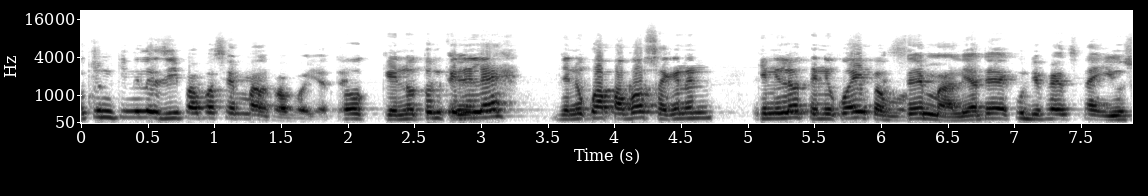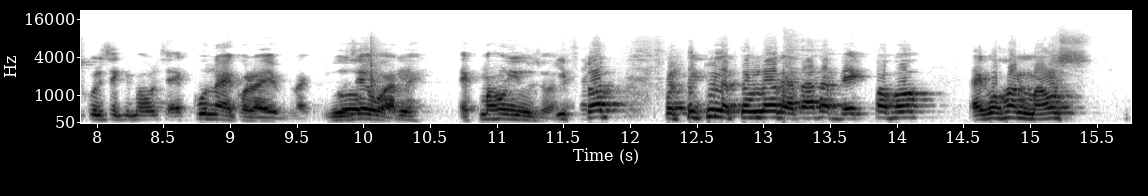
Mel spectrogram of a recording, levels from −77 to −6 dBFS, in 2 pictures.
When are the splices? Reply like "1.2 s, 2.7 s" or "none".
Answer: 11.4 s

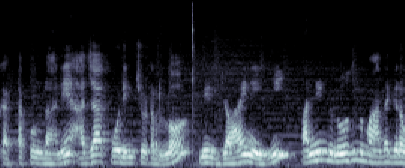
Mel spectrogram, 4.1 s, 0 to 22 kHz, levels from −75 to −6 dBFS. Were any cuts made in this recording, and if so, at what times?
1.9 s, 3.0 s

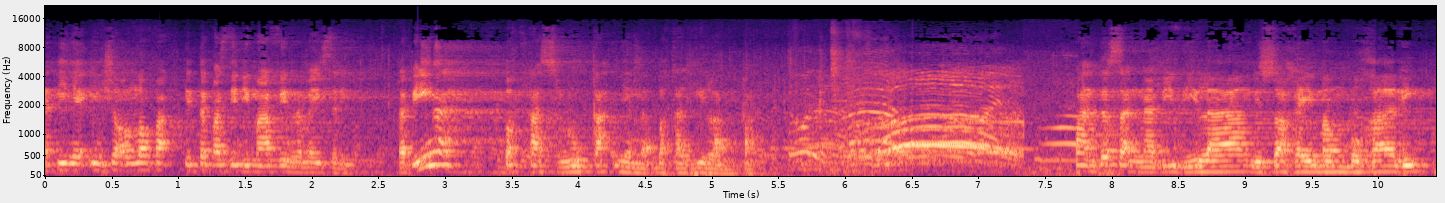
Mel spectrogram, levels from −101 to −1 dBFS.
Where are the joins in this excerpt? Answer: 7.3 s

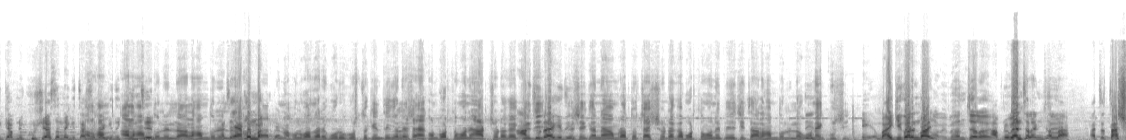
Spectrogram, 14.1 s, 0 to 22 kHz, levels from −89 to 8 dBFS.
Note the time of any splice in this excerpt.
10.9 s

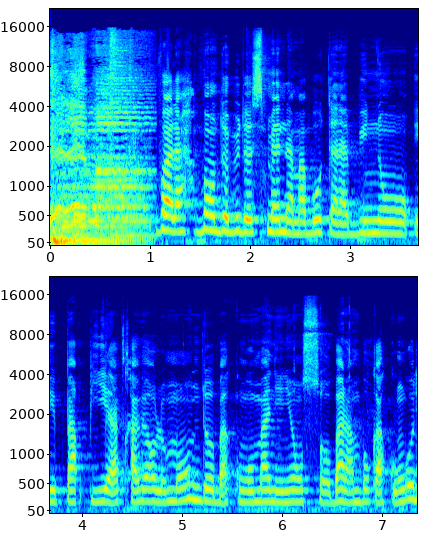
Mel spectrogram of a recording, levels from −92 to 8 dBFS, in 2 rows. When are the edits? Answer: 1.0 s

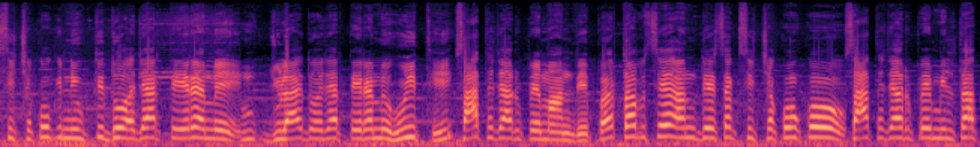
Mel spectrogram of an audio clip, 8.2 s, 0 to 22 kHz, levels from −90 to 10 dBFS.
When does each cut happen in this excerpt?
2.1 s, 3.8 s, 5.1 s, 7.0 s

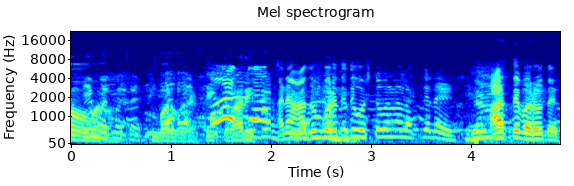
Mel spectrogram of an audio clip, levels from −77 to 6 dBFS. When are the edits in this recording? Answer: 2.1 s

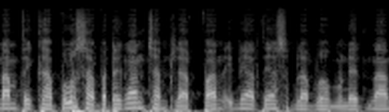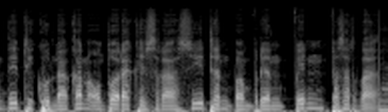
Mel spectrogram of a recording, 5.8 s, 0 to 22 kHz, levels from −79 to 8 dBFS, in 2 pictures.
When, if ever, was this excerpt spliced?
none

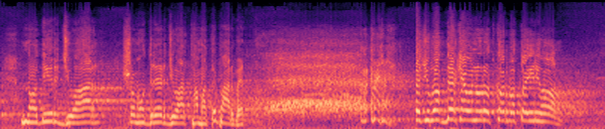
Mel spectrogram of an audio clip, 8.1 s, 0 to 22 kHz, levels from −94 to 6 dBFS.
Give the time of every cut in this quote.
5.5 s

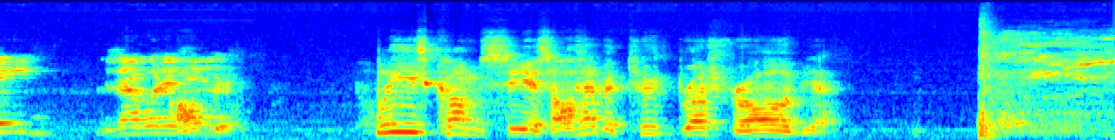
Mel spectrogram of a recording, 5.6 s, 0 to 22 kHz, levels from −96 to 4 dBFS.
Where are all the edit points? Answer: none

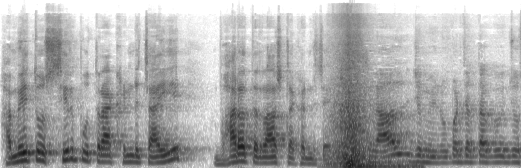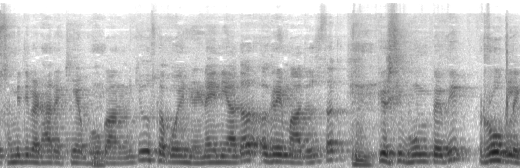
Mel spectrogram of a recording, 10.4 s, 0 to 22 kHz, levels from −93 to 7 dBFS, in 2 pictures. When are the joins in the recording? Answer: 3.5 s

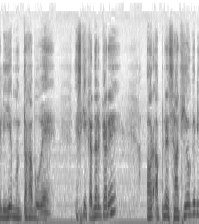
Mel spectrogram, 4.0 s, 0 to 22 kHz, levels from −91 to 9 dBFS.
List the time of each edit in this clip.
none

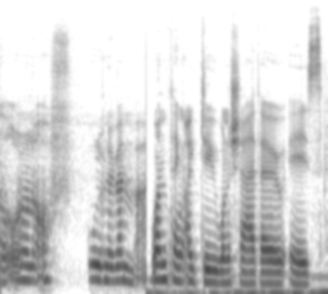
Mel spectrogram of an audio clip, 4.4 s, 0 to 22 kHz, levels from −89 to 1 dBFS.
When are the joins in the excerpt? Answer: 1.9 s

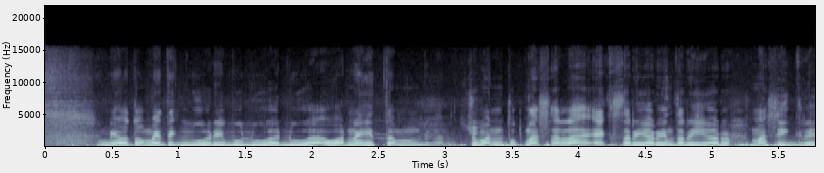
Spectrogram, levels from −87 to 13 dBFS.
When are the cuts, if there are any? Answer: 2.8 s

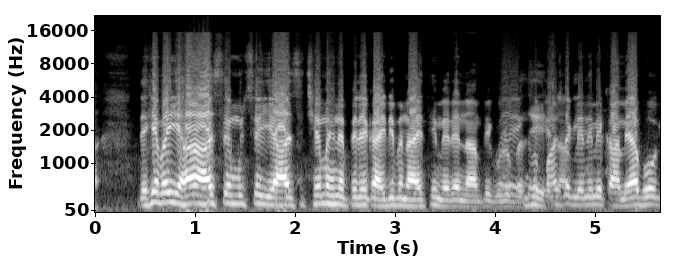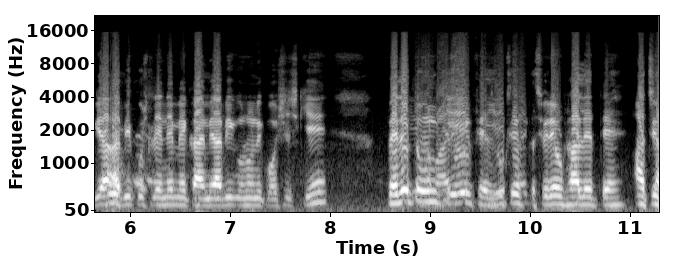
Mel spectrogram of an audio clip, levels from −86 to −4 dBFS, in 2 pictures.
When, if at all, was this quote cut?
4.6 s, 9.5 s

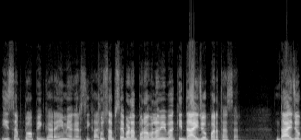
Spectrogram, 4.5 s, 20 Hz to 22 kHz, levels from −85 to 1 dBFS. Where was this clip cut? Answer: 1.5 s

